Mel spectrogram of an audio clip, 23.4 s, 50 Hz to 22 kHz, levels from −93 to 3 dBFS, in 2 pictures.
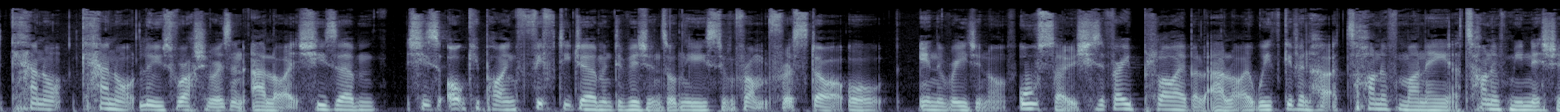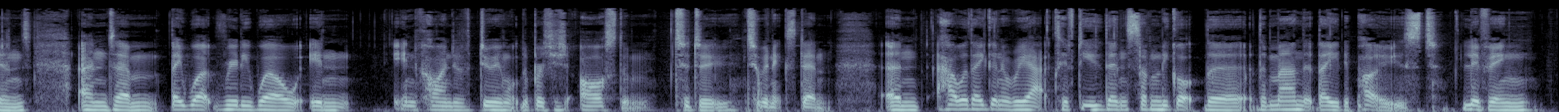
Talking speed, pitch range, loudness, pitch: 215 wpm, 130-150 Hz, -23 LUFS, 140 Hz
